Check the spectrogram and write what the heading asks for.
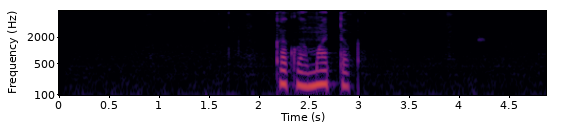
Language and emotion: Russian, neutral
